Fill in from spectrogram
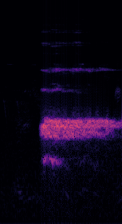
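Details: Harris's hawk, a bird of prey of sparse woodland and semi-desert: a single sustained, slightly harsh scream lasting about a second, steady in pitch, with no other sounds.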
